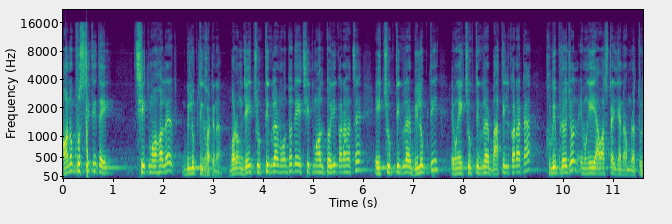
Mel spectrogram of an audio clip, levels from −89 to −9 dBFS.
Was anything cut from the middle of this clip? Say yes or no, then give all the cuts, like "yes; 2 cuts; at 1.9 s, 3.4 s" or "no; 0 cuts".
no; 0 cuts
